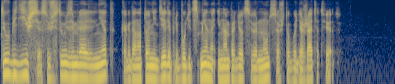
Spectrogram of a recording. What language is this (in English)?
Russian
